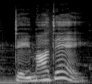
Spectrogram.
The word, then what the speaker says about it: démodé: The word of the day is démodé, spelled D-E-M-O-D-E, but note that both E's are spelled with an acute accent.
